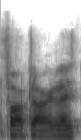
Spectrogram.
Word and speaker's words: folklore: It was like American folklore, because America has got... – You don't pronounce a K, it's folklore.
